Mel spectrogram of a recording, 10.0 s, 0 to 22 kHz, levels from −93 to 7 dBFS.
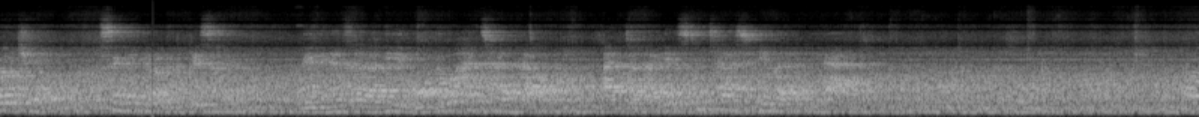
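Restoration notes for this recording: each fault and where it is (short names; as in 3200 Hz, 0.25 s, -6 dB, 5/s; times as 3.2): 1.26–1.27 gap 14 ms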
